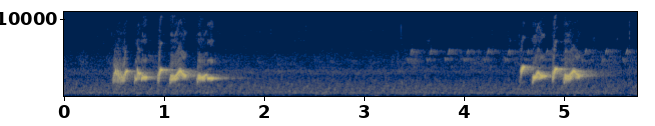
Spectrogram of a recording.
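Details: Red-whiskered bulbul female calling the male during breeding season, two bursts of rapid, bright chirping whistles about four seconds apart, each of four or five bouncing notes, with a faint thin high tone between them.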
